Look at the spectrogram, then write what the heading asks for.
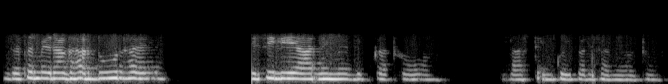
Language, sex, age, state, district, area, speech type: Hindi, female, 45-60, Uttar Pradesh, Ayodhya, rural, conversation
